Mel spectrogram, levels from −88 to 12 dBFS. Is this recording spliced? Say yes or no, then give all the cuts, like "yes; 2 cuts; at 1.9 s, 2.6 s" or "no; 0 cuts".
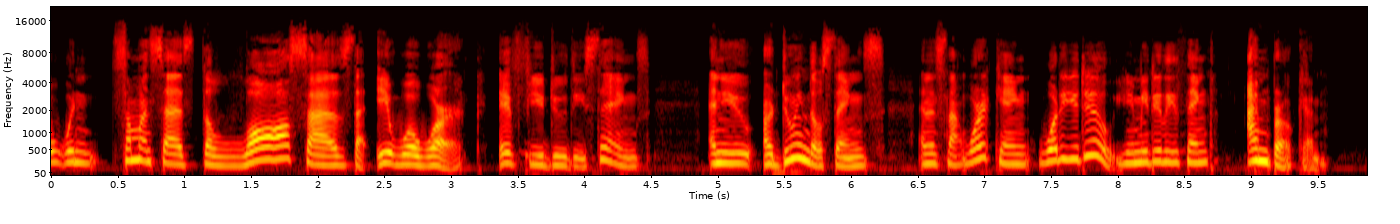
no; 0 cuts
